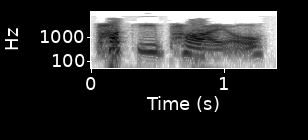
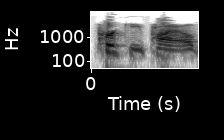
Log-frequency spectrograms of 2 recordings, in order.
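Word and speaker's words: Purkeypile: about seismograph stations in pucky pile spelled p u r c ke y p i l e and some people call it perky pile I've heard both pronunciations and toita Alaska he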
